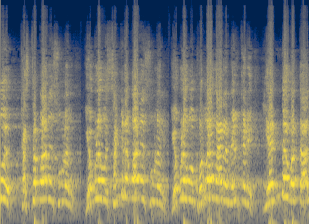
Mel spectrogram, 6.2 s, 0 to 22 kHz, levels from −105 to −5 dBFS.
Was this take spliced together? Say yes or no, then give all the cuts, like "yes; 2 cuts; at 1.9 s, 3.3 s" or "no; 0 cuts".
yes; 2 cuts; at 1.5 s, 3.3 s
